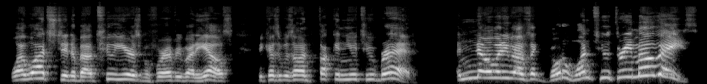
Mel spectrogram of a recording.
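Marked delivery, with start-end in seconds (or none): 5.5-6.8 high-pitched, loud, urging yell. Retelling what was said to people about Cobra Kai: imitating own yell. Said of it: "I was yelling at the people".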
